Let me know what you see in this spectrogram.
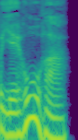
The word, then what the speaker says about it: Yehú: De hecho, Yehú debe de haberse pronunciado Yehuja, porque tiene una hey al final.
